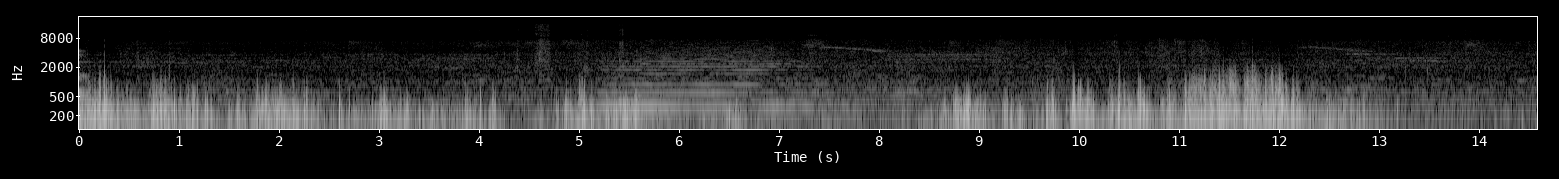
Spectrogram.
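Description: Outdoor sound picked up by a phone's microphone: irregular low rumbling throughout, a steady horn-like tone about five seconds in lasting a second and a half, and two short falling chirps.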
